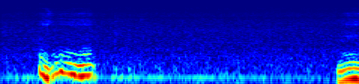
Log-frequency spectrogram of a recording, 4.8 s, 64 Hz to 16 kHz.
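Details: A 13-year-old male Staffordshire Bull Terrier snores in his bed in low, rattling bursts, each under a second, with long quiet gaps between.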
